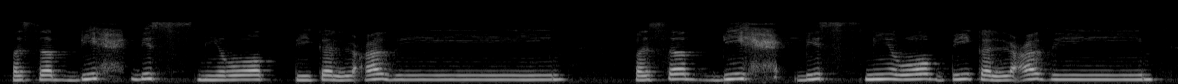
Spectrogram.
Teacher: बिह वस्ते हलक में चला जाएगा, साकिन कर देना है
